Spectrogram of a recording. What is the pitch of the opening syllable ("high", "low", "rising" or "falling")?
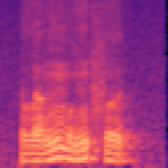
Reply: rising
